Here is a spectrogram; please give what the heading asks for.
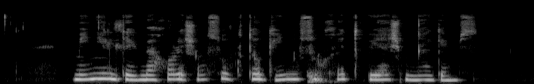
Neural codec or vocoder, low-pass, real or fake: none; 10.8 kHz; real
